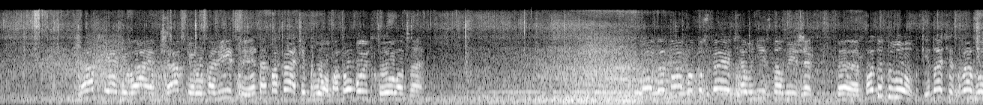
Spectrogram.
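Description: A group of young people talk and call out loudly nearby, outdoors.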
